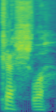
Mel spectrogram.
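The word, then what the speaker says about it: Keşla: FK Kesla. Kesla. I seen the accent on the S, and I knew if I go straight in with the hard S, I'm going to mess it up here.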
